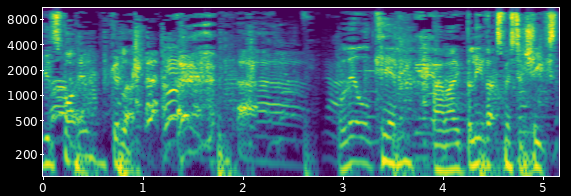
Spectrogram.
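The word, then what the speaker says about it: Lil' Kim: Now, Steve, I see there it's a track by Little Kim. How are you pronouncing it? I'm pronouncing that correctly. Lil Kim.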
